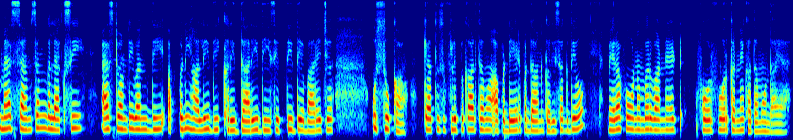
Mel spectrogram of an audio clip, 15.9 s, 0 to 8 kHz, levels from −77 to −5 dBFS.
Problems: none marked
